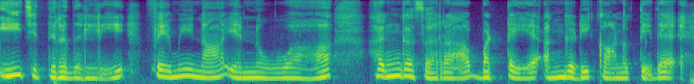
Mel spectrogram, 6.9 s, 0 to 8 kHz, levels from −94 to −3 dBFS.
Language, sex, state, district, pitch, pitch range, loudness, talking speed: Kannada, female, Karnataka, Bangalore, 165 Hz, 155-185 Hz, -16 LUFS, 70 wpm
